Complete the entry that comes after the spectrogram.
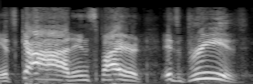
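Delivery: ordinary talk, nothing marked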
